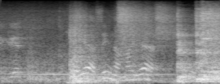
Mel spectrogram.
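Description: Metal parts clank and knock.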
